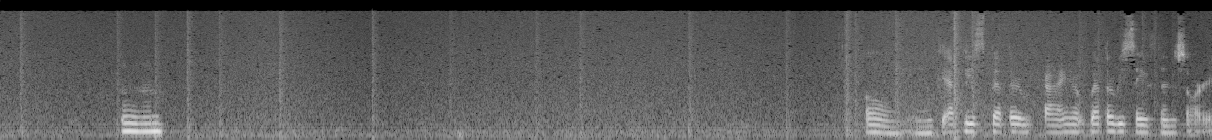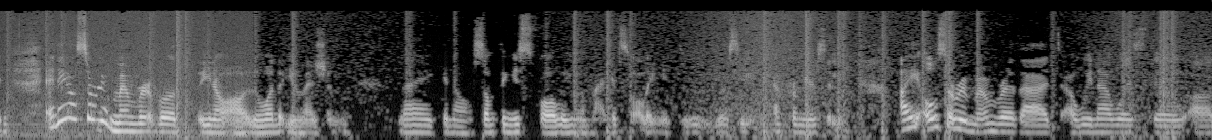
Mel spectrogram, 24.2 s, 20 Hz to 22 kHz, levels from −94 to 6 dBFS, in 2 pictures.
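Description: From 14.65 s to the end, overdone noise removal sets in: the noise reducer is pushed far too hard, cutting frequency bands near its noise estimate along with quieter speech detail, so the room noise, about 15 dB below the speech, collapses into twinkling specks.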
